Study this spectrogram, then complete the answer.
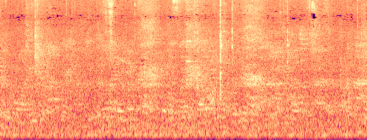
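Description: A young man slurps noodles noisily up close.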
